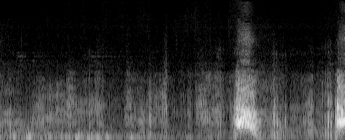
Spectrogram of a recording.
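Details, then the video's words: Pet female Rottweiler, worried about a dirty plastic bottle, gives two short loud barks after a stretch of low rustling and soft indoor noise. "the Rottweiler was worried about this dirty Gatorade bottle!"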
